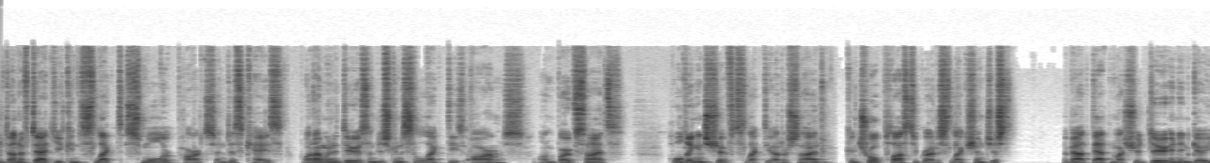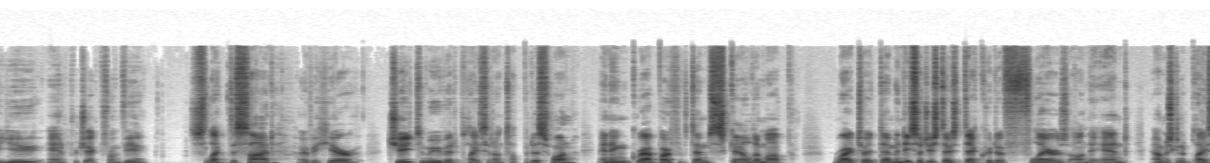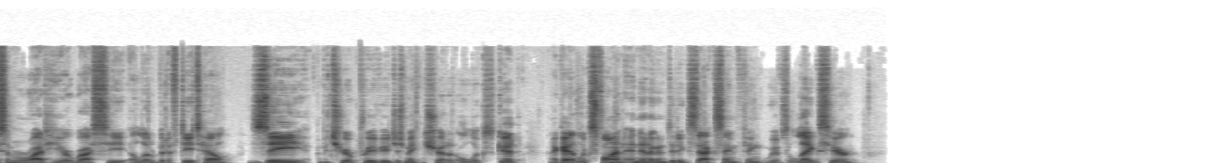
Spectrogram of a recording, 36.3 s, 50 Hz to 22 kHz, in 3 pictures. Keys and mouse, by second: 0.9 middle click, 1.8 KP_1, 2.5 shift+middle drag, 2.8 z, 3.1 alt+a, 3.5-4.6 drag, 5.1 shift+middle drag, 6.6-8.1 shift+drag, 8.3 ctrl+z, 8.5 ctrl+KP_Add, 11.1 shift+middle drag, 12.1 u, 13.7 drag, 13.9 middle click, 14.3-15.1 drag, 15.5 g, 17.4 click, 17.9 middle click, 18.7 s, 20.0 r, 21.7 s, 22.8 g, 24.1 r, 25.1 s, 26.6 z, 27.8 middle click, 28.2 alt+a, 28.6 shift+middle drag, 29.4 shift+middle click, 30.3 KP_1, 31.0 shift+middle click, 31.2 z, 32.0 click, 33.4 ctrl+KP_Add, 33.5 ctrl+KP_Subtract, 33.7 ctrl+KP_Subtract, 34.1 u, 34.8 drag, 35.1 g, 35.9 click, 36.1 click.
